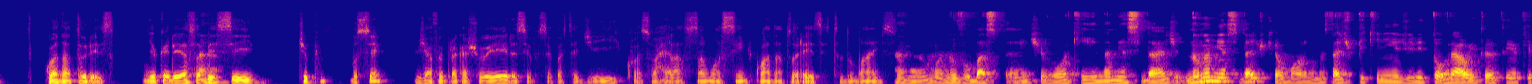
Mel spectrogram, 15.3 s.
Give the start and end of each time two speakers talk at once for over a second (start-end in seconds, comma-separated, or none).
none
